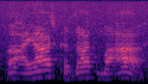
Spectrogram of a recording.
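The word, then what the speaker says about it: חזק: Kazak.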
